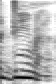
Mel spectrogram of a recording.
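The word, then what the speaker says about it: Dinah: on, uh, Dena and you're going to hear me call her Dimma. Okay, that is the correct pronunciation.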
